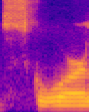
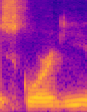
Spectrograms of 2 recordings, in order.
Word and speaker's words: Scorgie: You can, I'm on Twitter at Score like a goal with a big G, because that's how my name's pronounced. Thank you for getting it right, actually, Duncan, in the beginning there. Most people say Scorgie or something.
